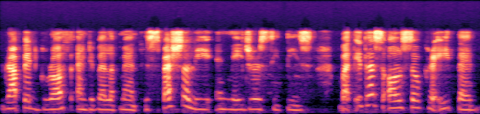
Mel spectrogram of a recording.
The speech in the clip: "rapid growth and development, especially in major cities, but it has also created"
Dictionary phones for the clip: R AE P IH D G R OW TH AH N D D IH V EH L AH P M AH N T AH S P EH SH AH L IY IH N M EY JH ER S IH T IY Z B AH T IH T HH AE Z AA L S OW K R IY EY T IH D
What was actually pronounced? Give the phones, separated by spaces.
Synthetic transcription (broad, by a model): R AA P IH D G R OW TH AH N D D IH V EH L AH P M AH N T AH S P EH SH AH L IY IH N M EY JH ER S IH T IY S B AH T IH T HH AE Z AA L S OW K R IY EY T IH D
